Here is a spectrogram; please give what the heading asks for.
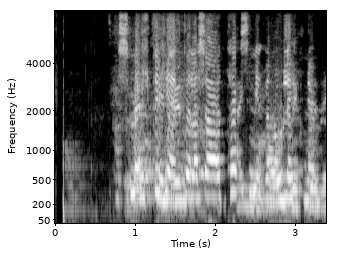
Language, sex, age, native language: Icelandic, female, 18-19, Icelandic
